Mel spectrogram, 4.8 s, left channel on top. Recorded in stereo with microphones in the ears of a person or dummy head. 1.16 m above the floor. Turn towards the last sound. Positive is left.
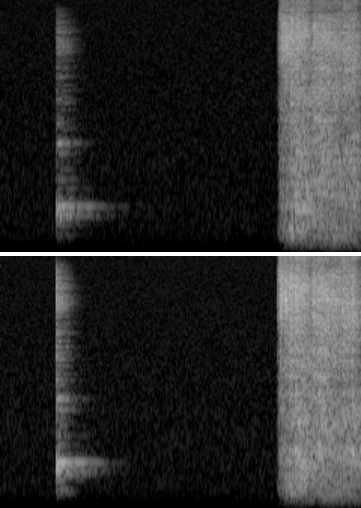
turn(degrees=-50)  # may be behind; listen again after turning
